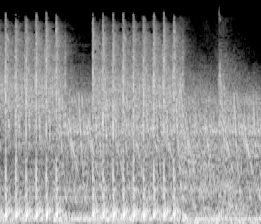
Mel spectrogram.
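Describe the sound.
Rapid automatic gunfire in a science-fiction battle with alien aggressors: loud, sharp shots fired in quick repeated bursts, with many closely spaced cracks and no voices.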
